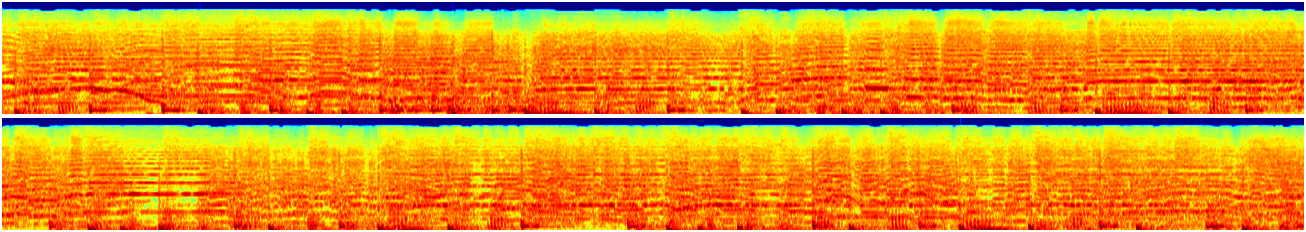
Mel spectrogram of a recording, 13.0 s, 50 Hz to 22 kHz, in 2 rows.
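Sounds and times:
brass band playing: 0:00.0 - 0:13.0.

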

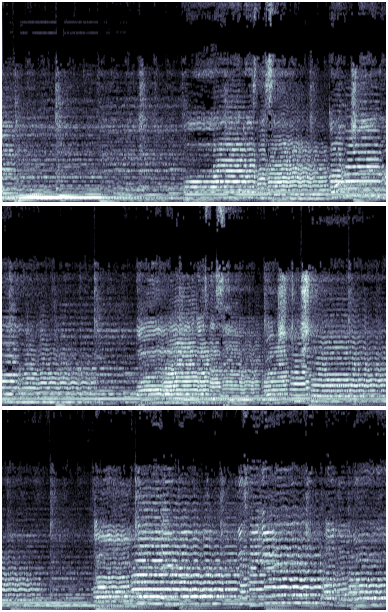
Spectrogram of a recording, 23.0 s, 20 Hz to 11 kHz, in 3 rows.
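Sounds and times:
backing track: 0:00.0 - 0:23.0
solo trumpet ballad melody: 0:00.0 - 0:23.0.

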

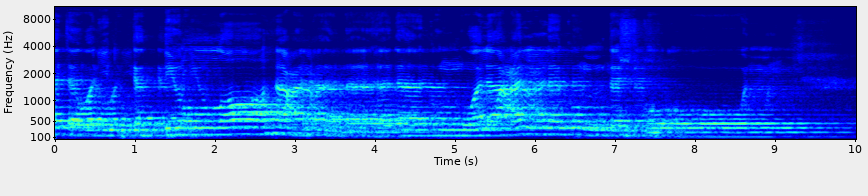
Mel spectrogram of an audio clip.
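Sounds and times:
man reciting melodically: 0:00.0 - 0:09.8.

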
